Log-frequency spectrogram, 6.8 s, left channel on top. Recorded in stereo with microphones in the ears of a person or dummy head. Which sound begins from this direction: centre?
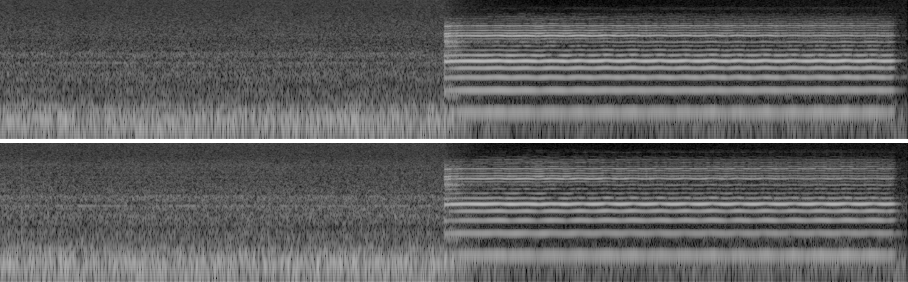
A violin, at 3.3 s.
